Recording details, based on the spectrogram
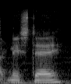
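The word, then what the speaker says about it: Agnus Dei: Agnes Day. A what is it? Agnes Day. Agnes Day. Close enough. Oh yeah. Agnes. Agnes. Agnes Day.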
